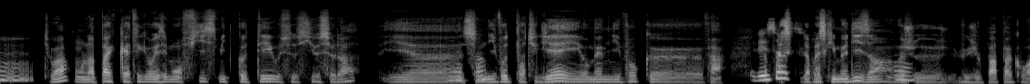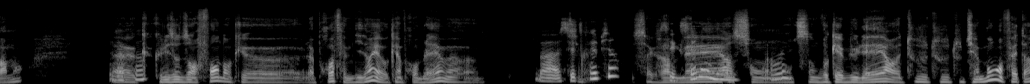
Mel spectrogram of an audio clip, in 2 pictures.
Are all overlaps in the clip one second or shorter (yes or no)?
no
